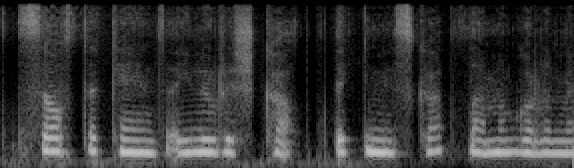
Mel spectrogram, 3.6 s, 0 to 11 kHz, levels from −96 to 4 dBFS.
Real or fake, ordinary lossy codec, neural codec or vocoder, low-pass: fake; none; codec, 16 kHz in and 24 kHz out, 0.4 kbps, LongCat-Audio-Codec, fine tuned four codebook decoder; 9.9 kHz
